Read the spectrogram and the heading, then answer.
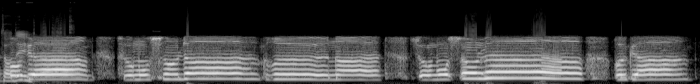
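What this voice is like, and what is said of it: Imitates another person's singing voice. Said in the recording (French): “Clara Luciani, comment on fait Clara Luciani ? ... c'est le matin de Clara Luciani au réveil”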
